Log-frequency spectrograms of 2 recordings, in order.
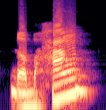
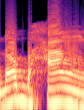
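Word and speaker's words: ضبحا: Nah, di sini kan ada fathatain ya, dobhang. Nah, karena diwakofkan ya, karena ada tanda wakofnya di sini ya, kita wakofkan membacanya, maka dibacanya dobha. Jadi jangan dobhang ya, jadi dibacanya dobha.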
